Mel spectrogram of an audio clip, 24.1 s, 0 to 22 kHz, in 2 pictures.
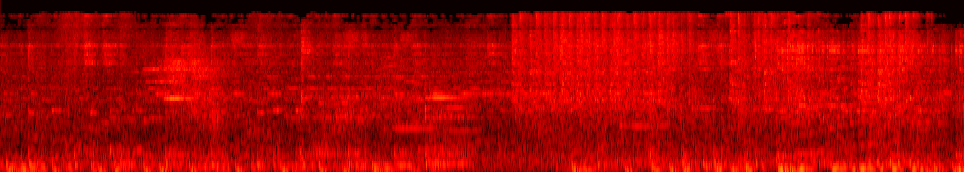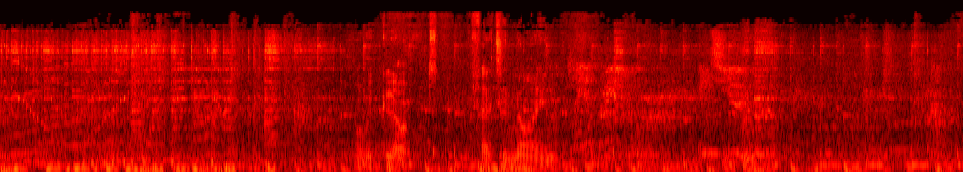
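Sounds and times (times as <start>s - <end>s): slot machine game music: 0.0s - 24.0s.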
